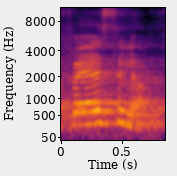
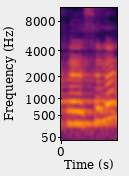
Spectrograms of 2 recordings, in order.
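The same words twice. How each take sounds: First: The first sound is an f. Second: The first sound is an aspirated p. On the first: The speaker calls it right. "फ के नीचे नुक्ता रहेगा" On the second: The speaker calls it wrong. "फैसला नहीं होता"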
